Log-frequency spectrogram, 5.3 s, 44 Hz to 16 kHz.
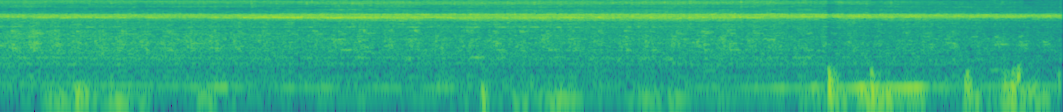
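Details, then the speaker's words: Mk3 Ford Cortina Estate, warm after spark plug gap corrected: idle drifts up and down with loud steady hiss; hunting idle, mixture suspected, not confirmed. "Oh, it's up and down a little bit. That's due to the mixture, I think. Not quite running right, is he?"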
